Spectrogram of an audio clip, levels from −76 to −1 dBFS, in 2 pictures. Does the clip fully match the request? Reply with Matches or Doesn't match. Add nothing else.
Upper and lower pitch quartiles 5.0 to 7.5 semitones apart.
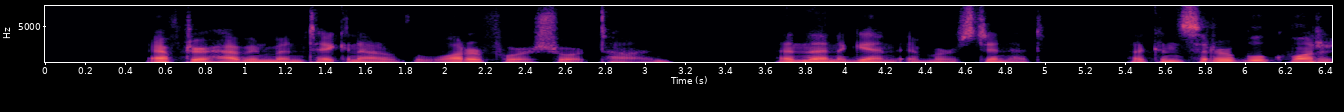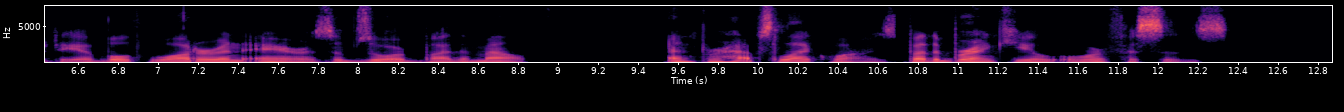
Doesn't match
